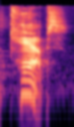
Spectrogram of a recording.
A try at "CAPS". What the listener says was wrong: You pronounce the A like an O, like it's French.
